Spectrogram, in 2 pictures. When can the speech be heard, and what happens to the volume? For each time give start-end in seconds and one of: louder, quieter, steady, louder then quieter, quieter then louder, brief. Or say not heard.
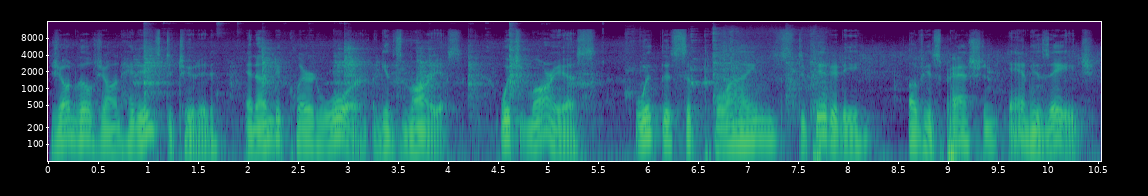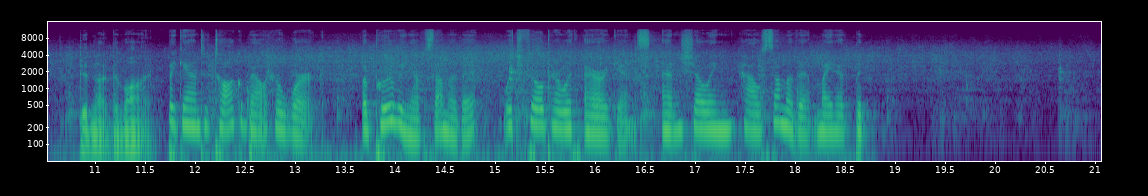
0.0-18.7 steady.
